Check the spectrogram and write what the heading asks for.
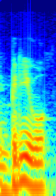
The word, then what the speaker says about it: Briot: mas acho que eu a pronúncia Correta que eu já ouviu já houve quem tem que falar é brio né é um francês não pode chamar de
